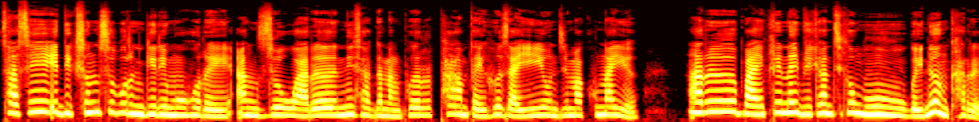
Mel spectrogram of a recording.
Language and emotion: Bodo, disgusted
